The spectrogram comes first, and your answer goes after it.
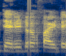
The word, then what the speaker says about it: Pteridophyta: is pteridophyta i know this p here in territory fighter is ignored like the middle child in your family so ignore him when you're pronouncing it okay bryophyta and teredo fighter that is where the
